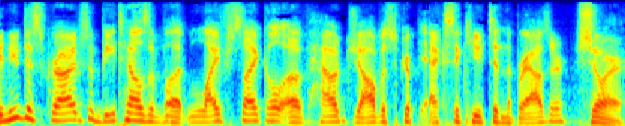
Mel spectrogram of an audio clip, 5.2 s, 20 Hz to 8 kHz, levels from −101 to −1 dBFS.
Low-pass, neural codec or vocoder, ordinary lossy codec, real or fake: 7.2 kHz; codec, 16 kHz, 1.1 kbps, Voila-Tokenizer; MP3, 48 kbps; fake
